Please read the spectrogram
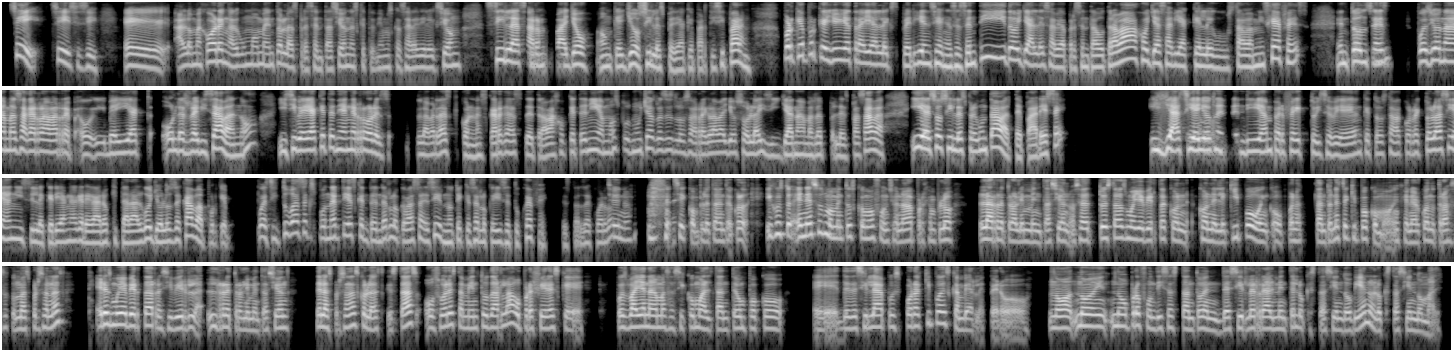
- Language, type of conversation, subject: Spanish, podcast, ¿Te gusta más crear a solas o con más gente?
- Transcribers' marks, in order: tapping; unintelligible speech; chuckle; other background noise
